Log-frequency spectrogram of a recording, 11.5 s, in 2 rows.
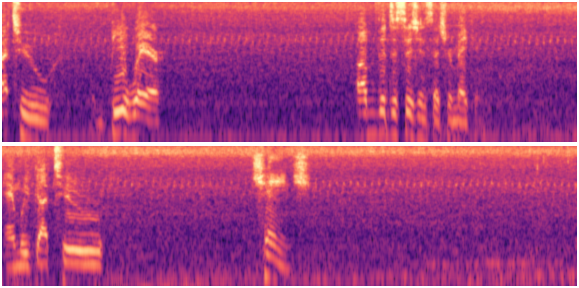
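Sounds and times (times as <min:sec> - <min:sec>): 
speech: 0:00.0 - 0:01.8, 0:03.6 - 0:07.2, 0:08.2 - 0:09.0
fire truck heavy engine rumbling and idling: 0:00.0 - 0:11.4.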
